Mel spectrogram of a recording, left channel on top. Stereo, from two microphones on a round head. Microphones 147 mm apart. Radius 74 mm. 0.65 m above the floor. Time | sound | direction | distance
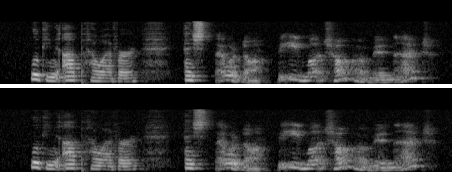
0.3 | a woman speaking | 40° left (ahead or behind) | 0.9 m
2.1 | a man speaking | 45° left (ahead or behind) | 4 m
